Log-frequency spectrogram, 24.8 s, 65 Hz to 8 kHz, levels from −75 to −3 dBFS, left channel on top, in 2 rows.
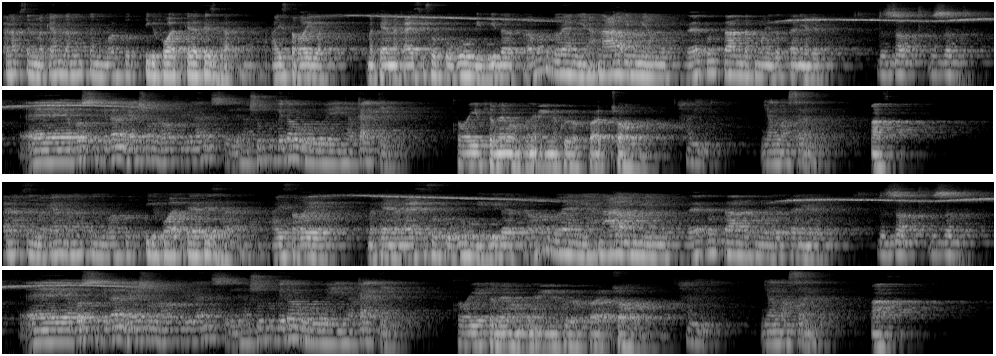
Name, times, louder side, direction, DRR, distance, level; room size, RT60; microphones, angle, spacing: voice 1, 0.0-4.1 4.6-10.3 18.1-20.5 23.3-23.5, left 3 dB, 65° left, 0 dB, 0.4 m, -29 dB
sound 1, 3.8-7.8 8.3-8.4 9.5-14.4 14.8-14.9 16.8-17.0, left 1 dB, 5° right, 1.3 m, -37 dB
voice 2, 10.9-11.9 12.2-12.3 12.6-17.3 18.4-18.6 20.8-21.2 21.9-22.5, left 1 dB, 20° left, -4 dB, 0.6 m, -33 dB
4.5 x 3.4 x 3.4 m, 2.2 s
head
